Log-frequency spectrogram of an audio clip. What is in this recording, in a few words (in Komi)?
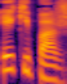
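"экипаж", Komi, female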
